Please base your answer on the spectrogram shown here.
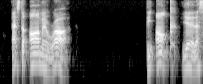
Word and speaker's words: Ankh: The Ankh. Yeah, that's how you pronounce it.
